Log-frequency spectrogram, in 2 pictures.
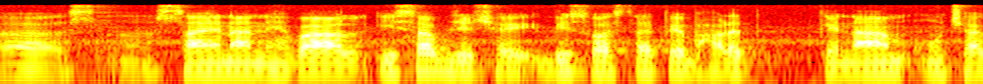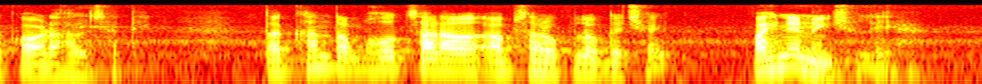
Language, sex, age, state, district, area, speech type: Maithili, male, 30-45, Bihar, Sitamarhi, rural, spontaneous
